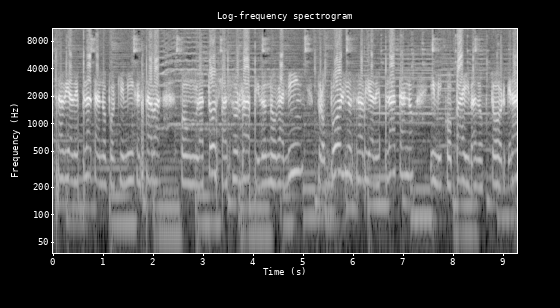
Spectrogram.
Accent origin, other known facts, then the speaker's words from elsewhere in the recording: San Juan de Lurigancho, Lima, Peru; de San Juan del Urigancho, doctor.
